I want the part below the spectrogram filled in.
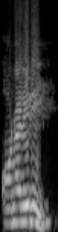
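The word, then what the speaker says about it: honorary: তো যাই হোক এখানে আমরা উচ্চারণটা করব কিন্তু অনারেরই। অর্থাৎ এইচ এখানে সাইলেন্ট থেকে যাবে।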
